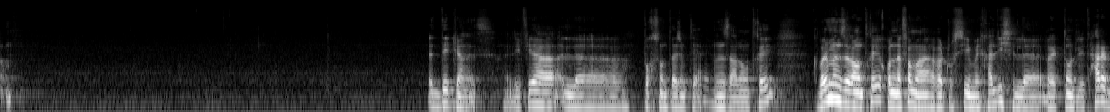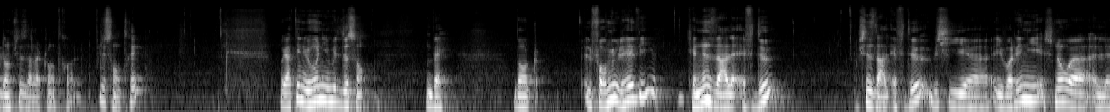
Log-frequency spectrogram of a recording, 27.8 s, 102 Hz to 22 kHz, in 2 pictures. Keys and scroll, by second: 0.0-0.8 typing, 2.6 shift+8, 3.2 F3, 6.4-7.2 typing, 7.5 Return, 9.3-11.1 typing, 15.4 ctrl+Return, 22.7 F2, 23.9 Escape, 24.1 F2, 25.1 F1.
